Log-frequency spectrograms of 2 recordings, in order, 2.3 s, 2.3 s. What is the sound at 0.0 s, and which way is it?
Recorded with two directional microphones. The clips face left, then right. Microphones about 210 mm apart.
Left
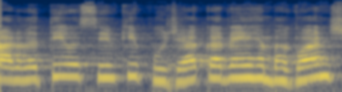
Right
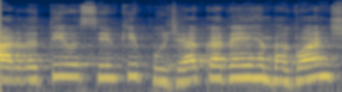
Speech, 35° left (ahead or behind).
